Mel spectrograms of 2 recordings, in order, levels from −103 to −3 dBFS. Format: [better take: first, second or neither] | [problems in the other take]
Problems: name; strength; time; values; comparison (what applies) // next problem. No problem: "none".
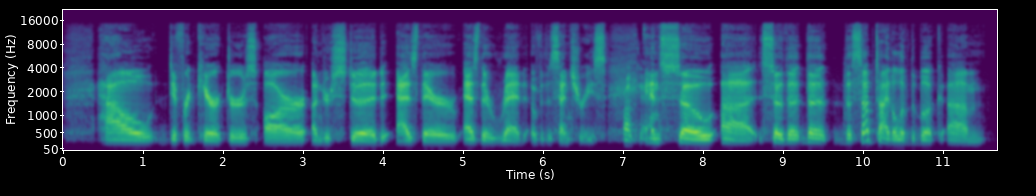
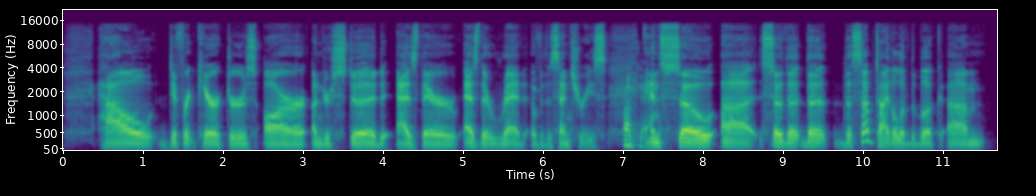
second | thin; somewhat; fading below 300 Hz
